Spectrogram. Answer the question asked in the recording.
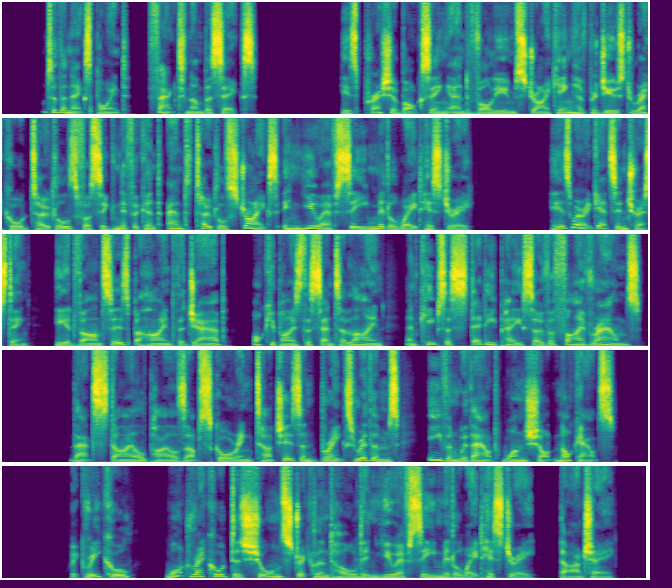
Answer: Correct answer, most significant strikes landed.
